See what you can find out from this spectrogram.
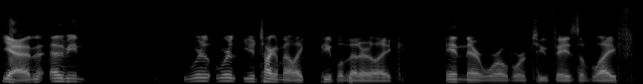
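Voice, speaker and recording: A man co-hosting a gaming podcast, making wry deadpan jokes with casual swearing. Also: on the low side, normal speed, smooth, dry recording. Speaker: co-host.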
